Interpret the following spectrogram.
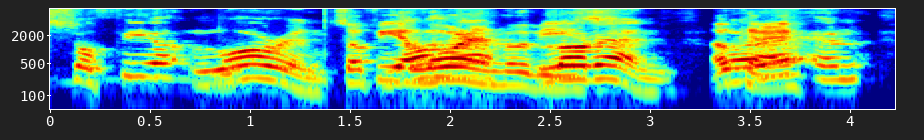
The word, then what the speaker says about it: Sophia Loren: uh Sophia Loren movies uh Lauren Lauren it's Sophia Lauren Sophia Lauren movies okay and what quantities when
